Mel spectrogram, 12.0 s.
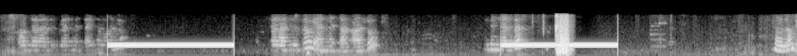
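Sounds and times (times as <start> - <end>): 
speech: 0.4 - 1.6, 4.4 - 5.8, 11.7 - 11.9
telephone ringing tone before a call is answered: 1.6 - 3.6, 7.5 - 9.3.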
